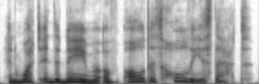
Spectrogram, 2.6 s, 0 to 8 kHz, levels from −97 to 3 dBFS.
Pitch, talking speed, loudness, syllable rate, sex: 240 Hz, 255 wpm, -16 LUFS, 4.9 syllables/s, female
